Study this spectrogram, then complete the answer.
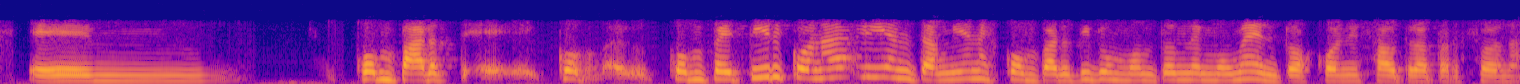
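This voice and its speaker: A woman with a plain, everyday voice, fairly high in pitch, with lively intonation and a fairly slow pace. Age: 30s. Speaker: professional padel player. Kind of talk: interview.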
